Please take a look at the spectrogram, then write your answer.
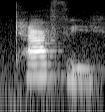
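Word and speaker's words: café: Cafe. Calf. What sound does the E make in Spanish? Eh. Cafe. Cafe. So when you in Cafe. Spanish, that line means that you pronounce that E hard in Spanish.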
